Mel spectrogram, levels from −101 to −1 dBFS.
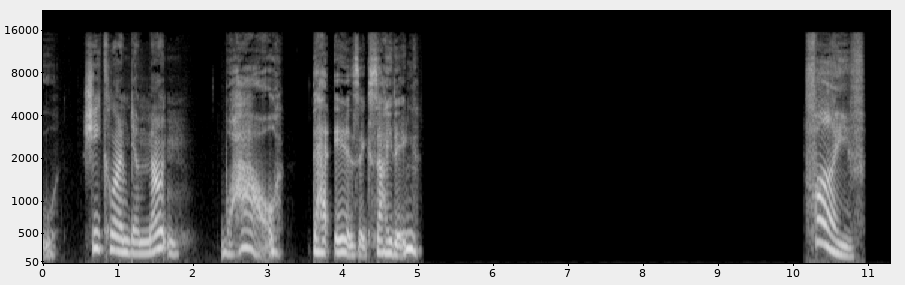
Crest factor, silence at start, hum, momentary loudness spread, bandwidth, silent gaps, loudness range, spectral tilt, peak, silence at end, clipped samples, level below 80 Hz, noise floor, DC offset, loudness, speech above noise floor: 18 dB; 0 s; none; 14 LU; 15.5 kHz; none; 6 LU; -4 dB/octave; -8 dBFS; 0.35 s; under 0.1%; -66 dBFS; under -90 dBFS; under 0.1%; -22 LUFS; over 69 dB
